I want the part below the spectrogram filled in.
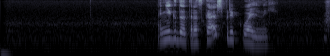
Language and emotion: Russian, positive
